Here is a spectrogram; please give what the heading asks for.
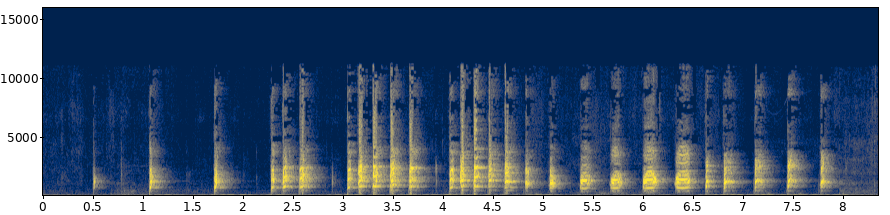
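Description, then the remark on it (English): Turkey hen cutting calls made on a game call: sharp, loud clucks, starting as a few scattered notes, then bursting into a fast, uneven run of excited cuts, with no talking. “So that's when you kind of break out the cuts. I'll give you a little example here.”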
